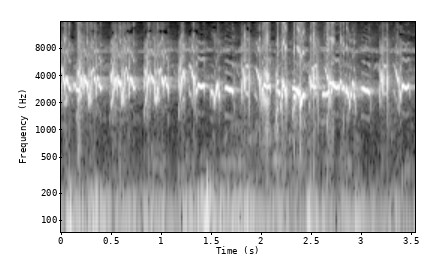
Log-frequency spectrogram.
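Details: Sooty-headed bulbul song used as a master song for training or luring birds: a dense, continuous run of quick chirpy notes, repeated about three times a second, with short slurred whistles and a steady high hiss.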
